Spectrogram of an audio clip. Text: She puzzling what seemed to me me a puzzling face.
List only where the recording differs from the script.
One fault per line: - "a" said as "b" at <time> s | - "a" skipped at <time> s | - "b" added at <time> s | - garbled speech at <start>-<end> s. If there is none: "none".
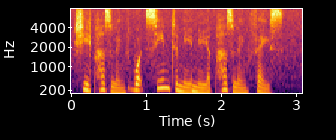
none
